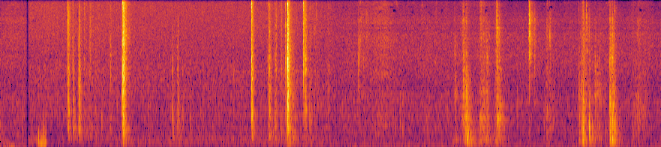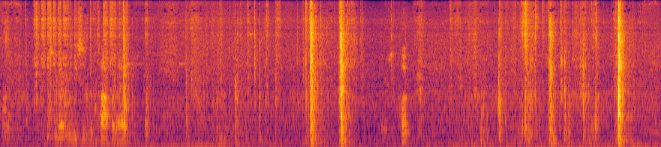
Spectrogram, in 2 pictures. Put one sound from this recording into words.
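Plastic clips click and snap.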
